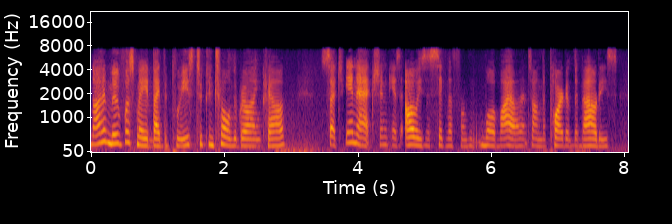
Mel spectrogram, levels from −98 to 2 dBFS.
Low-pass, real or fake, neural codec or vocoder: 7.2 kHz; fake; codec, 16 kHz, 0.5 kbps, X-Codec, HuBERT features, trained on general audio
